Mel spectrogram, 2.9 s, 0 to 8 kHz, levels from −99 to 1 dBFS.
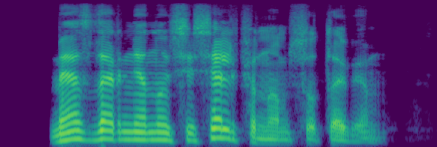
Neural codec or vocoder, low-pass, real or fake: none; 7.2 kHz; real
